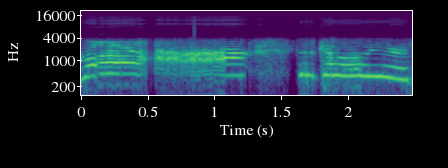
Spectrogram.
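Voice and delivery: high squealed cry, imitating a friend; very high, drawn-out mock greeting; excited greeting. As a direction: act out a shrieked hello across backstage. Acting out excited backstage greeting.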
